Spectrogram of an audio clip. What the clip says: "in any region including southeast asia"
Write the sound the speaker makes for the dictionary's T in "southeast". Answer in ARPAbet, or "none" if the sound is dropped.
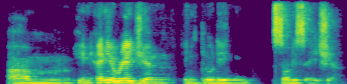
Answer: none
